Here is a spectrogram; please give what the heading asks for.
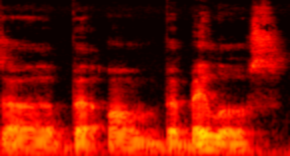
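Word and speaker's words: βέβηλος: The pronunciation is bebelos.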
